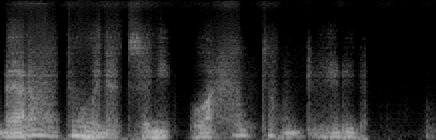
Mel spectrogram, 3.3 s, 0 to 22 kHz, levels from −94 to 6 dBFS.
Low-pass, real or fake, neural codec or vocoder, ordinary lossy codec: none; fake; codec, 44.1 kHz, 0.9 kbps, DAC; none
